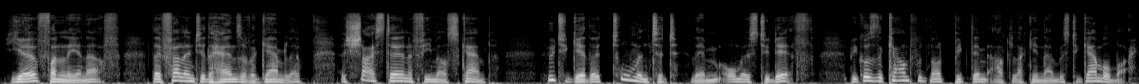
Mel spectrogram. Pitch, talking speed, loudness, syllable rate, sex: 120 Hz, 195 wpm, -20 LUFS, 5.9 syllables/s, male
